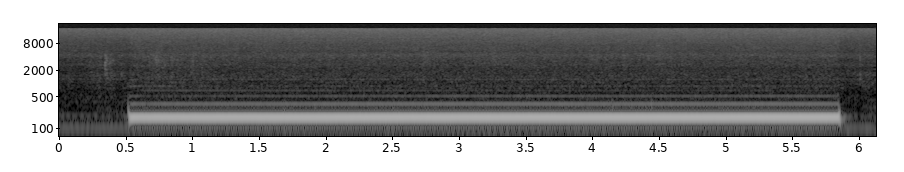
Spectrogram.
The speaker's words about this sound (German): Bei Nummer 2 sollt ihr euch den folgenden Ton merken, wieder ohne mitzusummen oder mitzusingen.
